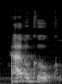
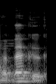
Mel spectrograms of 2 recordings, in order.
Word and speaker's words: Habakkuk: Habakkuk or Habacuc, however you want to pronounce it, he, when you read in I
